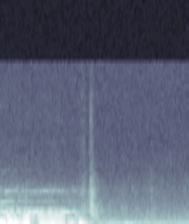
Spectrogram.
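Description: A person's voice holding one steady pitched note for about a second, sliding up into it at the start: an improvised vocal sound effect of a ship's air conditioning.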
